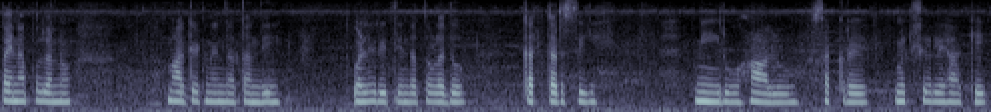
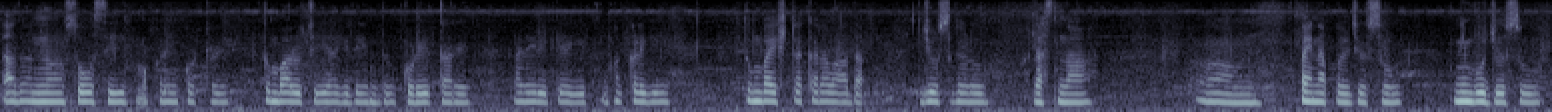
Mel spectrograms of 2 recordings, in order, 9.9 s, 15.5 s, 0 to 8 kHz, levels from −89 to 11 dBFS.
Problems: background sounds at intervals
